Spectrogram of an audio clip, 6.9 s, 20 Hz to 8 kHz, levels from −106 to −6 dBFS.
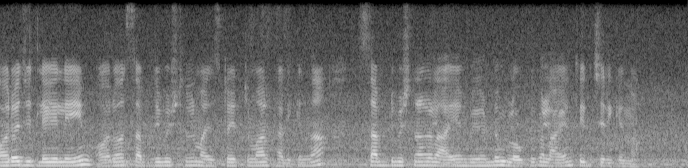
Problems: constant background noise, low volume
